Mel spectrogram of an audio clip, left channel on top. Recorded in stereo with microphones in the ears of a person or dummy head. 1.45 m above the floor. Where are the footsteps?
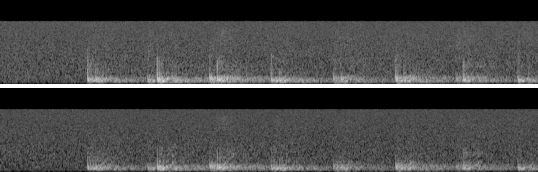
60° left (ahead or behind), 4.5 m; by 5.3 s 75° left (ahead or behind), 6.5 m.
